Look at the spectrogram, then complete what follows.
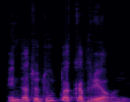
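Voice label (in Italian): "nda a caprioli", dialettale crespinese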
